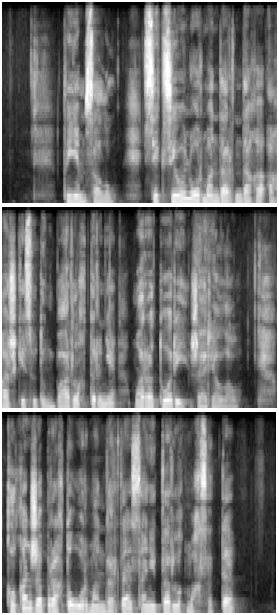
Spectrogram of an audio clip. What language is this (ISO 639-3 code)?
kaz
